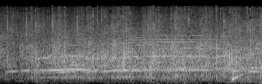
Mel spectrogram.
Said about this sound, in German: An dieser Stelle wünsche ich mir jetzt einen riesengroßen Applaus für alle Freiwilligen bei uns im Land.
